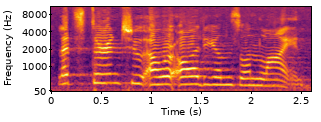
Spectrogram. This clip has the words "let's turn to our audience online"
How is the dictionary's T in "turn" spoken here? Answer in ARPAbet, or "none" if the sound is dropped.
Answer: T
